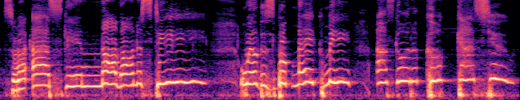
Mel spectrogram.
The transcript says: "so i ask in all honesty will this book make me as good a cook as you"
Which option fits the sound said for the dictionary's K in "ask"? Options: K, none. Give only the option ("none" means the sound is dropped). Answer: K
